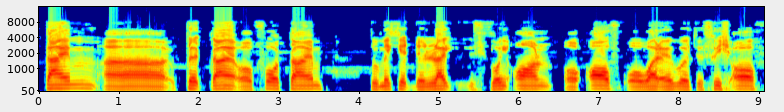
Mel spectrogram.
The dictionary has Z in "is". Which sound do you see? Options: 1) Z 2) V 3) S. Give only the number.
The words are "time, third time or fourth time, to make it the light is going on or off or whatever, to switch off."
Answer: 3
